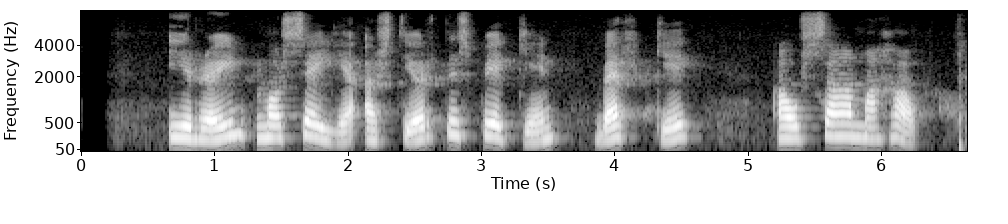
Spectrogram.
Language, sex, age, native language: Icelandic, female, 60-69, Icelandic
